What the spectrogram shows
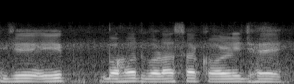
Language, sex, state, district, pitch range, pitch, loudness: Hindi, male, Uttar Pradesh, Lucknow, 130-140 Hz, 135 Hz, -14 LUFS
